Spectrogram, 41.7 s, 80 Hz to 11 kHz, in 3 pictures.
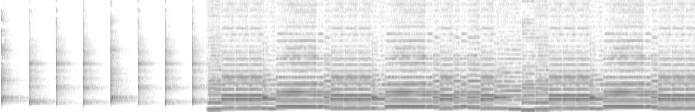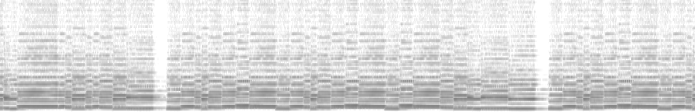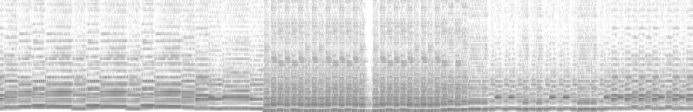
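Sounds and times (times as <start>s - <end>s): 
clarinet trio playing: 4.2s - 41.6s.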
